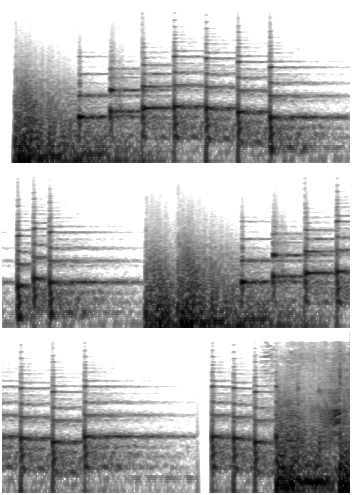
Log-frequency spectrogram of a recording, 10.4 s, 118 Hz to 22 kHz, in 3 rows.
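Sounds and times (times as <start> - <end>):
bass boosted trap remix: 0.2 - 2.5, 4.9 - 7.6, 9.3 - 10.4.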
